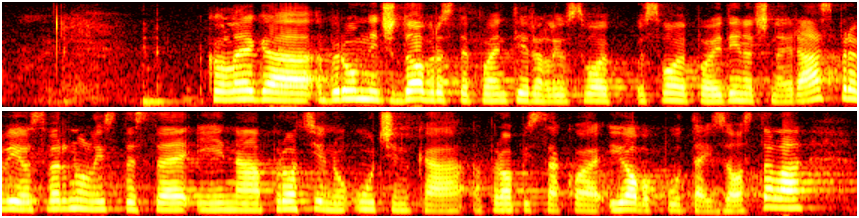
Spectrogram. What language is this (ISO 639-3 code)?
hrv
